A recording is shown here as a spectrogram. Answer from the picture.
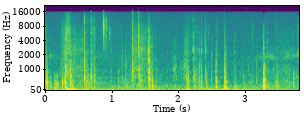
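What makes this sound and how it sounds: Long painted nails tap and scratch the lid and sides of a medium, closed, hollow square cardboard gift box with a red "Social Studies" lid and white sides, its contents not visible, while beaded bracelets on the wrists may add a faint clink. The result is a quiet, steady run of dry, quick taps with a low, hollow thud, mixed with bright scratching and crinkling that stops almost instantly after each contact.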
